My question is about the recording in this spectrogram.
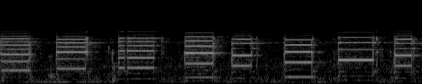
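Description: Homemade microcontroller music synthesizer playing electronic tones through a small speaker as its keypad keys are pressed: about seven short notes, one after another, each at a different pitch with brief gaps between them.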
